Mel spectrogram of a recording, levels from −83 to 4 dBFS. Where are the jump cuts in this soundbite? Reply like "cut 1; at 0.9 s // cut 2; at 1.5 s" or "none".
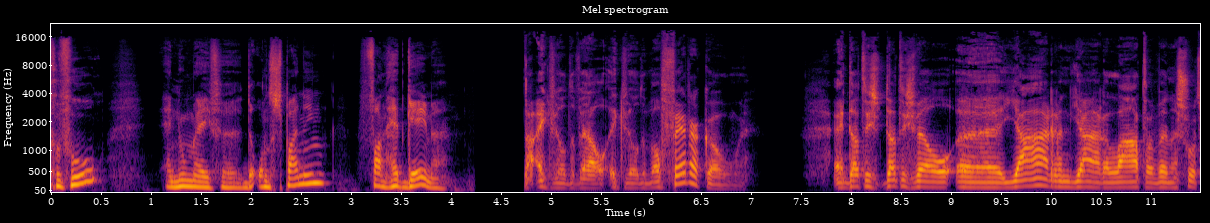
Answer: cut 1; at 2.9 s // cut 2; at 4.2 s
